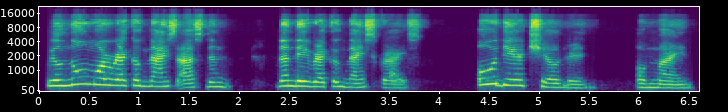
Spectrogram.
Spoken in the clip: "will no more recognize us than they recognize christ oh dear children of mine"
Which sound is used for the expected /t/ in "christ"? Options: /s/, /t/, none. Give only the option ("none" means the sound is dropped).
/t/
